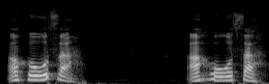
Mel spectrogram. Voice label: "vhorv", Muscogee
